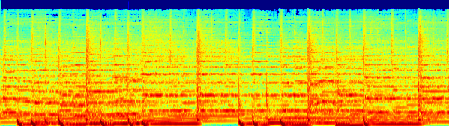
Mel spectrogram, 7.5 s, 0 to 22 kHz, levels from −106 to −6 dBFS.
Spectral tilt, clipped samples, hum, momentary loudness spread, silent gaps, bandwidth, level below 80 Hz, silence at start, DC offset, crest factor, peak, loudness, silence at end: -5 dB/octave; under 0.1%; none; 3 LU; none; 16.5 kHz; -16 dBFS; 0 s; under 0.1%; 10 dB; 0 dBFS; -12 LUFS; 0 s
